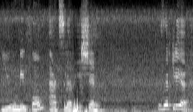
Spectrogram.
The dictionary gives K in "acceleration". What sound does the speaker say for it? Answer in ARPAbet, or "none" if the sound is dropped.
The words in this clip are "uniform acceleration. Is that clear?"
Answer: K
